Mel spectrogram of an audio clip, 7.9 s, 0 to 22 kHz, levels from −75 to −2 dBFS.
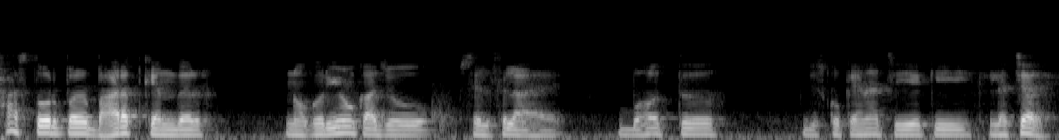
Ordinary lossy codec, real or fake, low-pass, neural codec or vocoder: none; real; 5.4 kHz; none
